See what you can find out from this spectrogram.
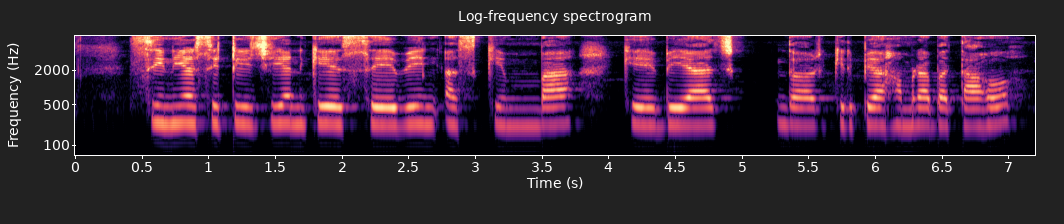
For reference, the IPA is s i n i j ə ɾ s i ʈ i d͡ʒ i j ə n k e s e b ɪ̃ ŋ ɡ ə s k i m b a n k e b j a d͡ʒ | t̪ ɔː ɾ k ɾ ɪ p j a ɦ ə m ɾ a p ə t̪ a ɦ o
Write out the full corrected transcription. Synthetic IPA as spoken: s i n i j ə ɾ s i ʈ i d͡ʒ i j ə n k e s e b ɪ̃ ŋ ɡ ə s k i m b a k e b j a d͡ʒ | d̪ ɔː ɾ k ɾ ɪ p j a ɦ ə m ɾ a b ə t̪ a ɦ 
